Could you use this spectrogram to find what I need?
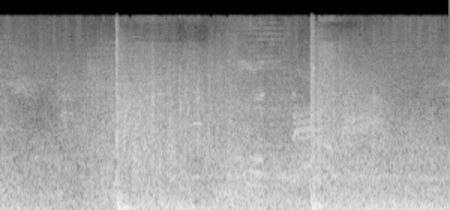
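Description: Heavy punches land with loud thuds.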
